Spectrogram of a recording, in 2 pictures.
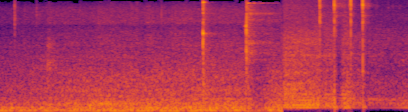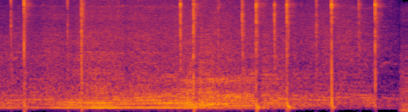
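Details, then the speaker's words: Honda Scoopy steering head (komstir) bearing race being driven in with a hammer via a ground-down old race as a drift over greased seat: steady taps turn sharper, ringing metal-on-metal once the race sits fully seated, louder than before seating. "nah Perhatikan ya bunyinya ya Ini udah mepet ke atas atau pas dudukannya jadi bunyinya itu beda kayak ada benturan besi sama besi tang tang seperti itu bunyinya seperti itu lebih nyaring daripada saat belum pas diudukannya"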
